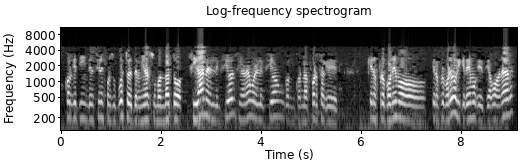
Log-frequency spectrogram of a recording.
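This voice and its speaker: A man's voice: sits high, steady tone, quick pace, husky, narrow, tinny audio, faint music behind. A man in his thirties with a Rioplatense Argentine accent, answering conversationally as a political candidate in a radio interview, often repeating words as he goes.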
